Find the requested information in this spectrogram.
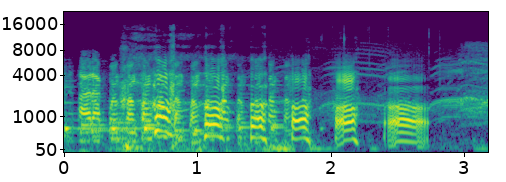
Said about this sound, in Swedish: Och här kommer veckans fågel. Tjo vad det var livat i holken i lördags. Skrattmås.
